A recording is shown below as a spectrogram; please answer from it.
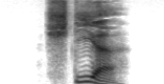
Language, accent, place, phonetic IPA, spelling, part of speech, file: German, Germany, Berlin, [ʃtiːɐ̯], stier, adjective / verb, De-stier.ogg
- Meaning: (adjective) 1. rigid, unyielding, starched, stiffened 2. broke; penniless (having no money) 3. dull; stagnant; lackadaisical; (verb) singular imperative of stieren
